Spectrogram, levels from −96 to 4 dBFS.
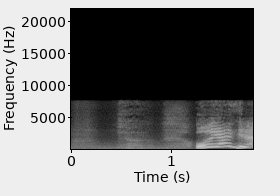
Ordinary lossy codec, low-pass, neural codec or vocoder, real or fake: none; none; codec, 16 kHz, 0.5 kbps, FunCodec, trained on LibriTTS, 25 frames a second; fake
